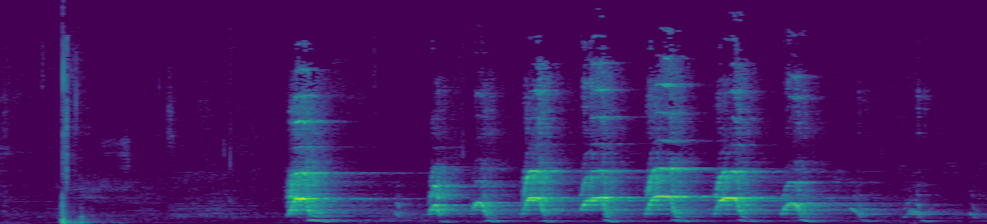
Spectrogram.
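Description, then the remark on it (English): A single sharp elk bark blown on a game call, followed by a rapid rhythmic string of about eight throaty, descending chuckle notes, loud with no talking. “if you can challenge them back with a bark, you're saying, no, you come to me”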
